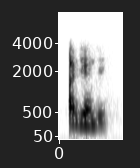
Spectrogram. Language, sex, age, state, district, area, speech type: Dogri, male, 18-30, Jammu and Kashmir, Samba, rural, conversation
